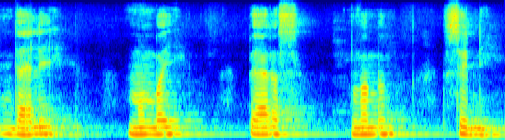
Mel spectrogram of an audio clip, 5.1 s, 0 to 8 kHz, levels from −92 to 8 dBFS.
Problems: none marked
